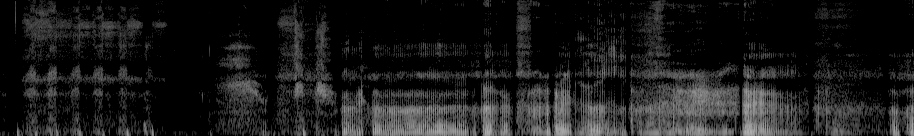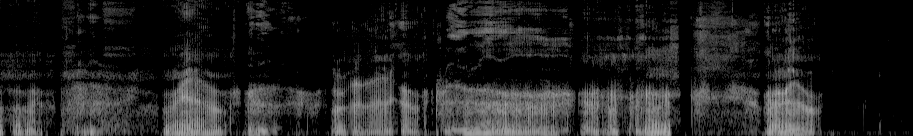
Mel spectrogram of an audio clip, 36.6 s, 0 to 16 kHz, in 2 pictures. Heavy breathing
0.1 3.5, 4.2 7.4, 12.5 14.9, 16.0 21.6, 26.2 33.7

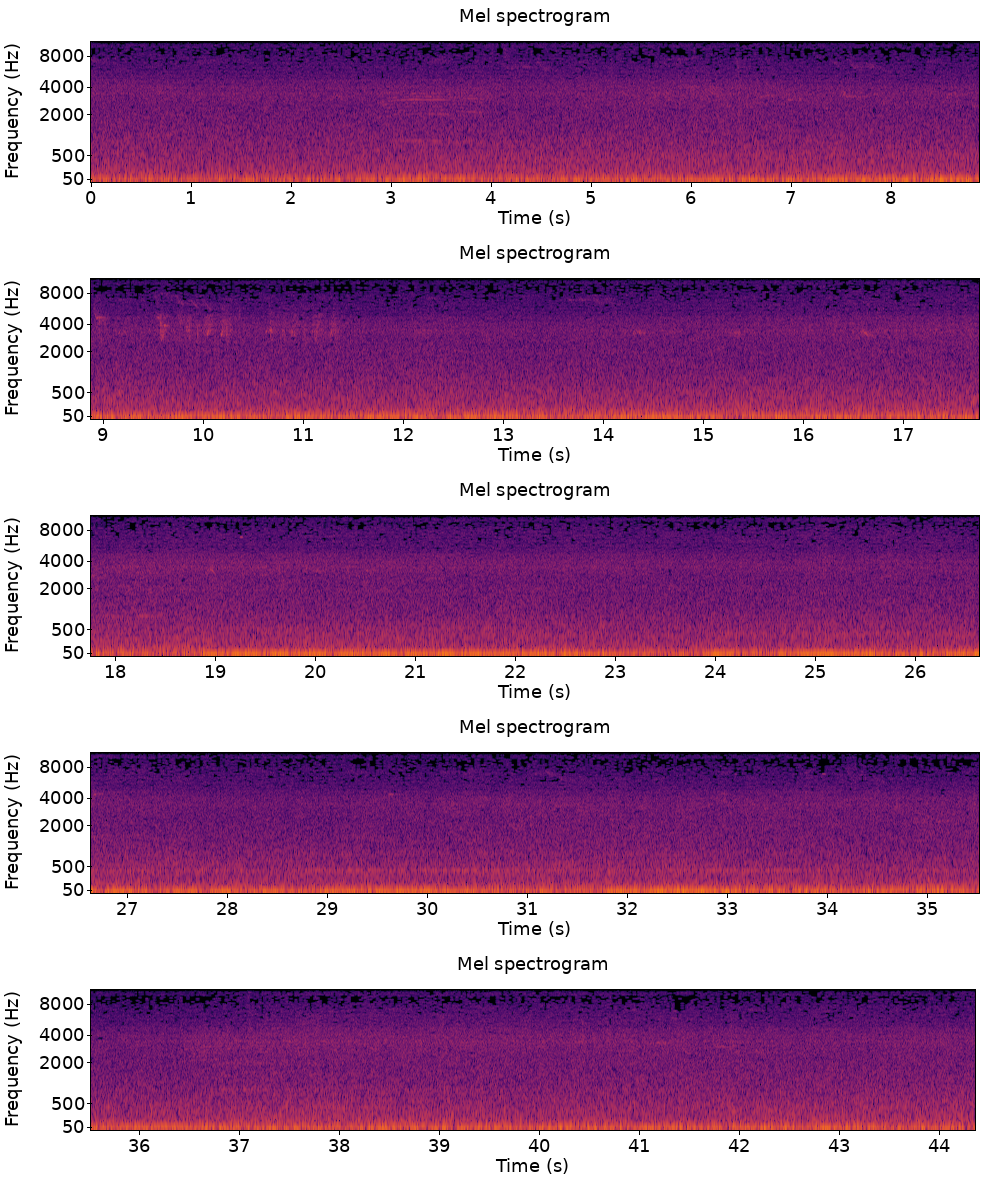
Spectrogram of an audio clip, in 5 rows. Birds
0.4 22.0

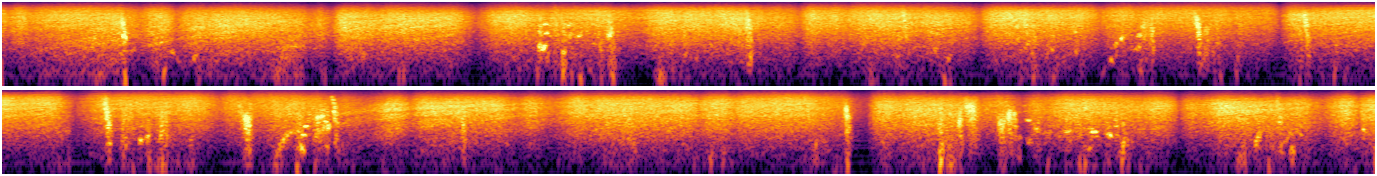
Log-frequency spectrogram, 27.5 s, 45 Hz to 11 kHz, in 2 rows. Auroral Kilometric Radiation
10.2 17.3

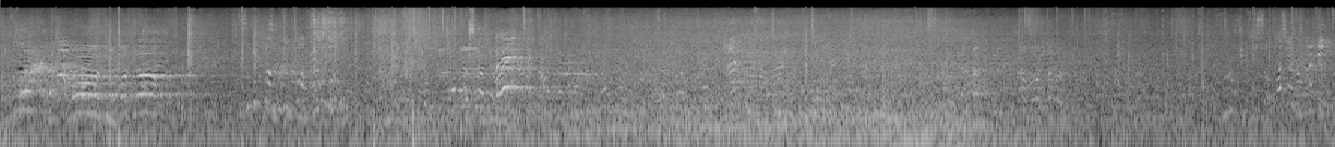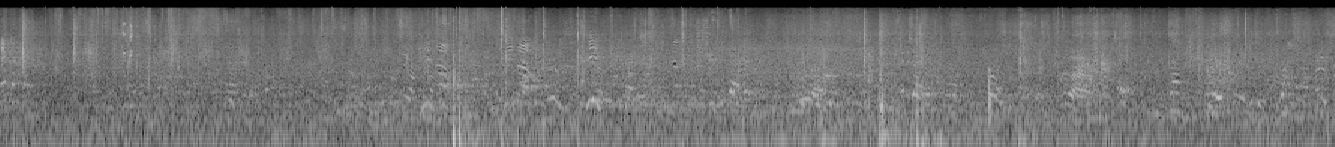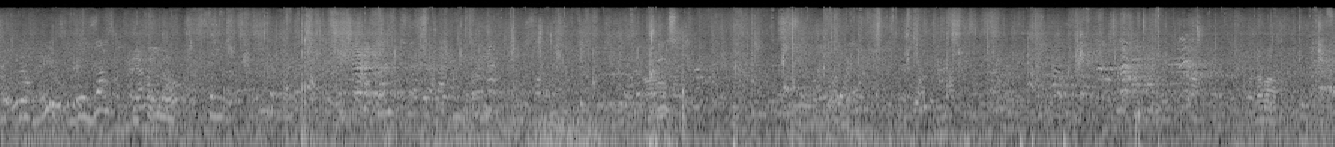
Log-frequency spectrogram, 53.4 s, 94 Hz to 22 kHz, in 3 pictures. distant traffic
7.3 14.9

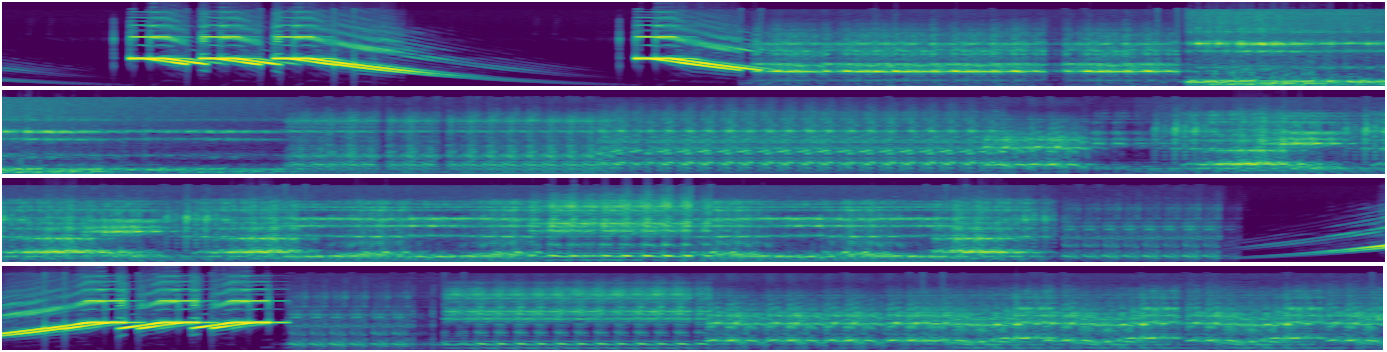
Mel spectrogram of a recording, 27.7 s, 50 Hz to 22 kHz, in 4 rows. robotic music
5.9 20.0, 20.8 27.6

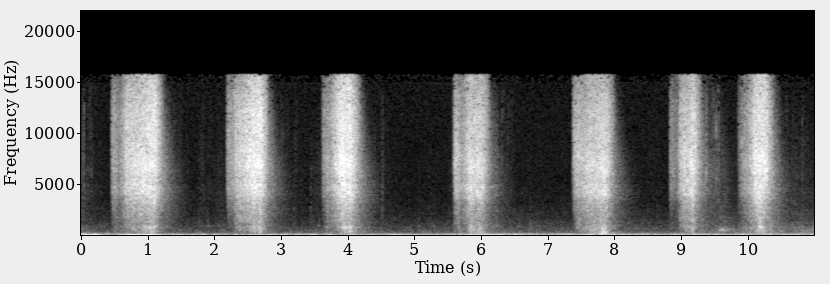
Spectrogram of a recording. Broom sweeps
0.5 1.4, 2.2 3.0, 3.6 4.4, 5.6 6.3, 7.4 8.2, 8.8 10.6

